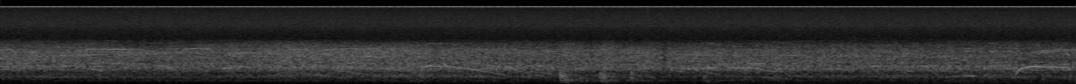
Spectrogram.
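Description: Large arena crowd cheering and shouting, a steady roar with single voices yelling above it and a couple of louder shouts about halfway through.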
